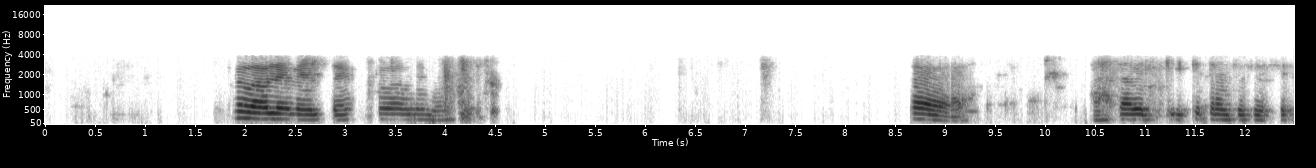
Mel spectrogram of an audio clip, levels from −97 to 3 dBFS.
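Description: From start to finish the speech sounds boxy and slightly rough, with a synthetic grain and no air or sibilant sparkle. The band runs only from about 150 Hz to 3.4 kHz. That is the iLBC codec at work: a narrowband VoIP coder that encodes each frame's excitation independently, and the texture here fits 30 ms frames at around 13.3 kbps, where the coding damage is plainly audible.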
